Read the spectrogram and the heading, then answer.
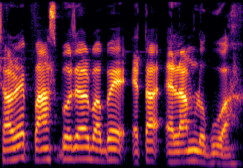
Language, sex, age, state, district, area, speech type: Assamese, male, 45-60, Assam, Dhemaji, urban, read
